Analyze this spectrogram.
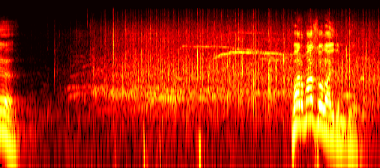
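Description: A large crowd applauds and cheers.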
